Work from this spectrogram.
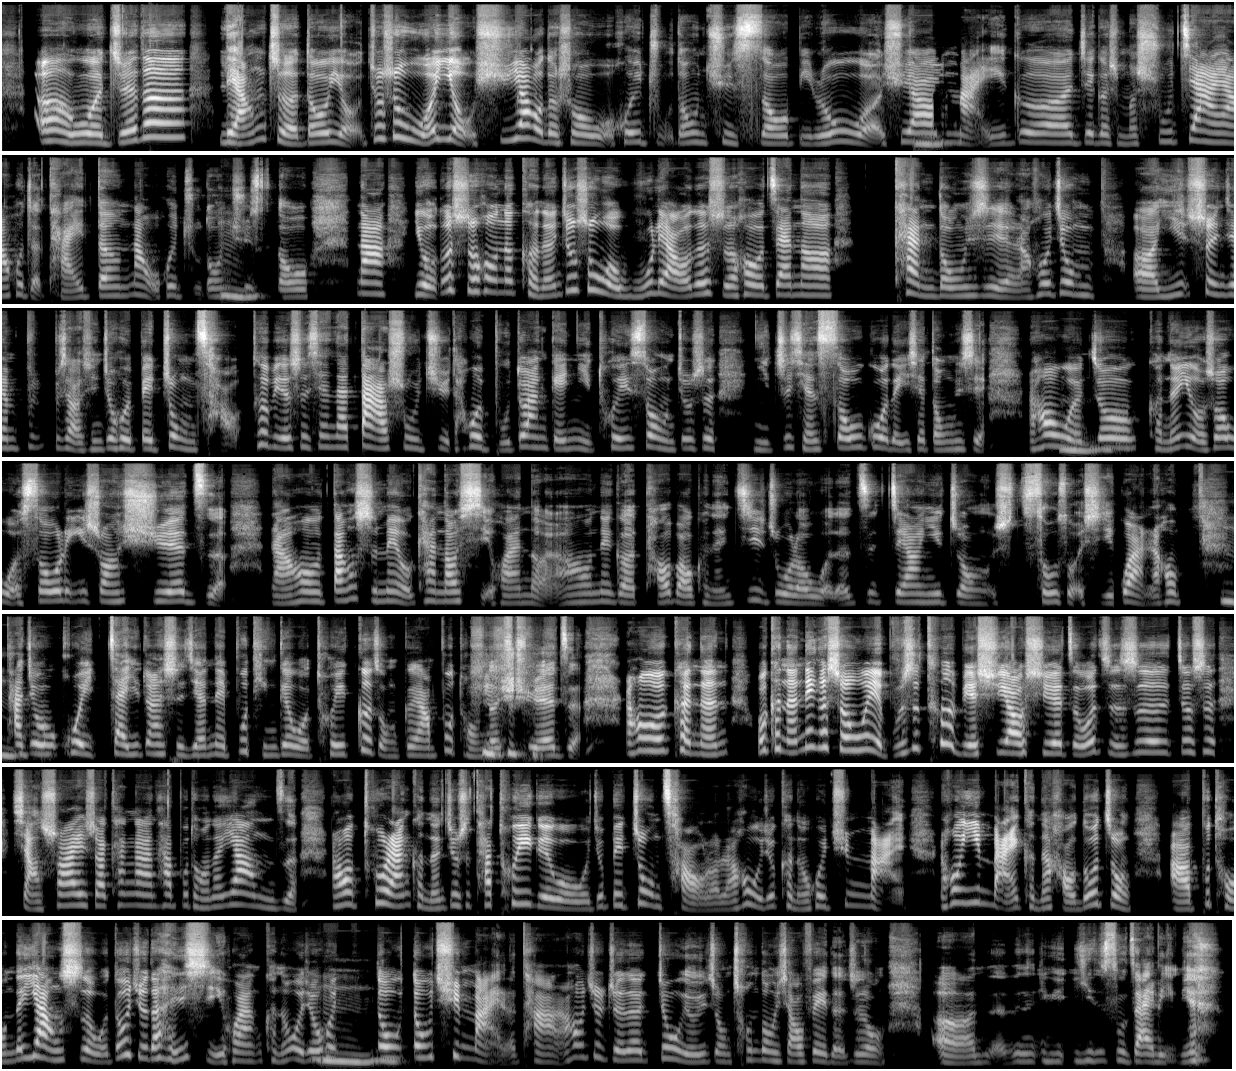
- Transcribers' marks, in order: other background noise; chuckle; laughing while speaking: "面"
- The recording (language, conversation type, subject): Chinese, podcast, 你怎么看线上购物改变消费习惯？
